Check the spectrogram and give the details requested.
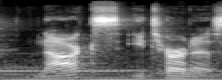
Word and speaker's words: Nox Eternus: disease this is our nox externus our eternus Knox eternus that's how you say it um so this is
